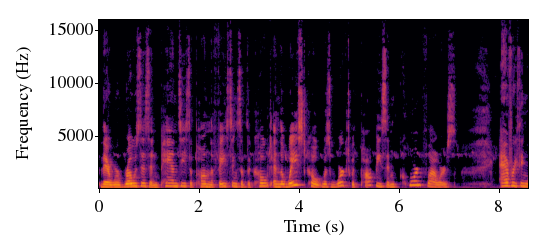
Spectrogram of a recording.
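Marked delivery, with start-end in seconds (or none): none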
